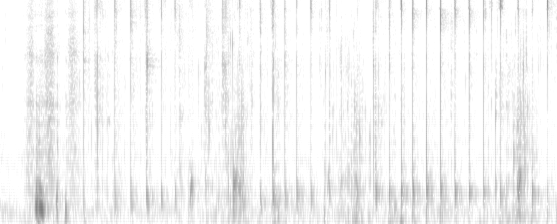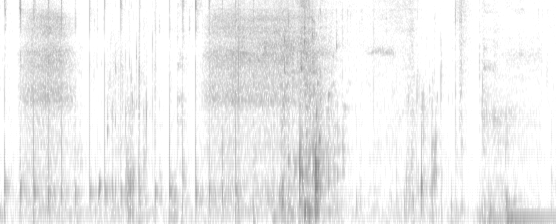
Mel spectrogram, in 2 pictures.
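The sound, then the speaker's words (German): Someone drinks from a water bottle, with a long run of rapid, rhythmic glugging and sloshing that goes on for several seconds before a short pause. “So, Prost alle. Gut, trink.”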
